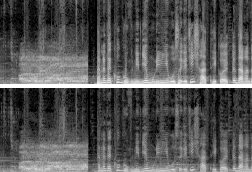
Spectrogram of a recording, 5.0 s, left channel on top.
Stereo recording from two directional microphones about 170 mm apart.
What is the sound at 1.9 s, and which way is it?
A woman's voice, 40° left (ahead or behind).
